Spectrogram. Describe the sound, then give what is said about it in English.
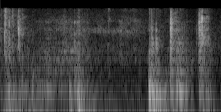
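Playing cards being shuffled as a deck, a few short, crisp riffling bursts of rattling clicks, with a louder flurry in the final second. “I'm going to shuffle the cards for you too.”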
